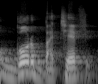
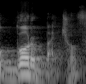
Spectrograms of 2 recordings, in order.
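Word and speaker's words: Горбачёв: por la cual eh se puede pronunciar de ambas maneras como gorbachev y como gorbachov no Por qué Porque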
